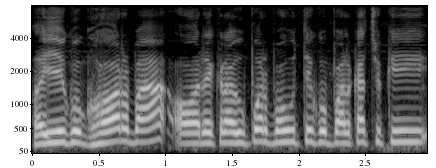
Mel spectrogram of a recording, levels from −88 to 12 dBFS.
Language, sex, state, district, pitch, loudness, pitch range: Bhojpuri, male, Bihar, Muzaffarpur, 230 Hz, -14 LUFS, 215-235 Hz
